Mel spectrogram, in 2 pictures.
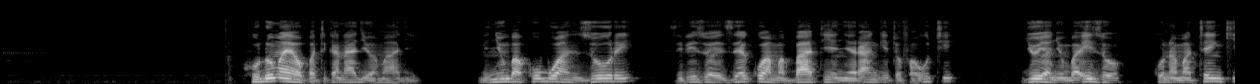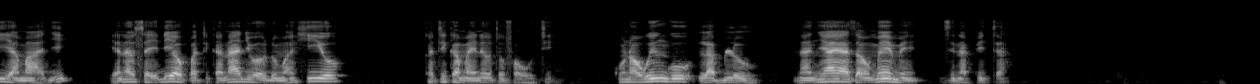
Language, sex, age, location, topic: Swahili, male, 25-35, Dar es Salaam, government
